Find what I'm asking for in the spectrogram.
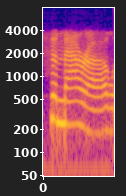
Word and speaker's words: Samara: It's Samara with like a Long Island accent.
